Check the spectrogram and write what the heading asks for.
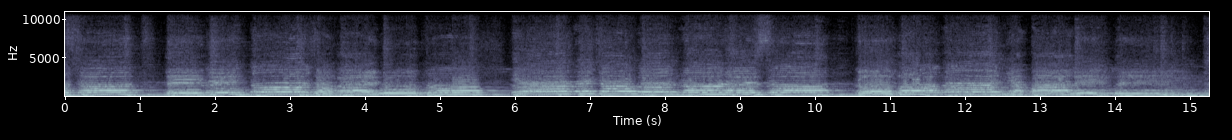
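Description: Small mixed choir of men and women singing a hymn together, accompanied by sustained chords on an electronic keyboard, with short breaths between phrases.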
